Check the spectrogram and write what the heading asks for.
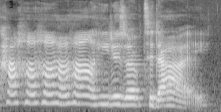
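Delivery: put-on taunting, scornful ha-ha laughter. Imitating people in TikTok videos mocking a murder: mocking laughter. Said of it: "being like".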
